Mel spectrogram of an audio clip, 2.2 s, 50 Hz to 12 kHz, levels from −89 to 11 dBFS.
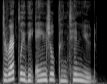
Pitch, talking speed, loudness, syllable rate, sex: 210 Hz, 110 wpm, -20 LUFS, 5.0 syllables/s, female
